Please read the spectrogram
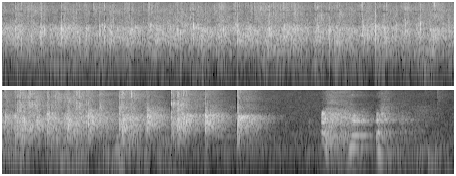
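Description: Audience applauding, thinning to a few scattered claps and dying away about five seconds in.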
